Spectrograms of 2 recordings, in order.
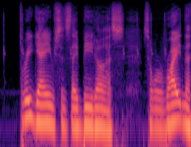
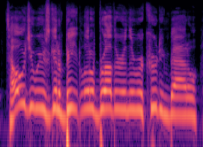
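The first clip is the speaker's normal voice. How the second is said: gloating taunt; 9 semitones higher than usual. Real, not acted. Gloating over rival school.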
